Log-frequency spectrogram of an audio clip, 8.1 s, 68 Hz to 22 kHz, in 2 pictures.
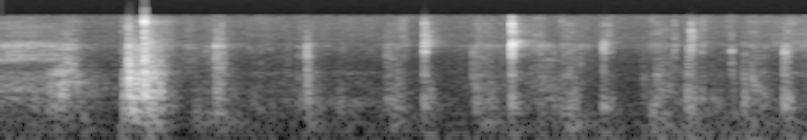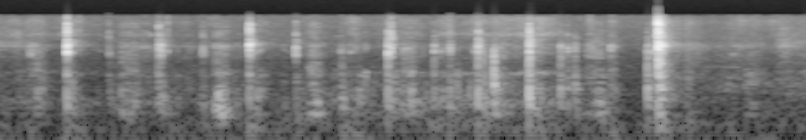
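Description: Hose clamp on a rubber air intake duct being tightened with a 5/16 nut driver: irregular small clicks as the clamp screw turns, with a louder click shortly after the start and another near the end.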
